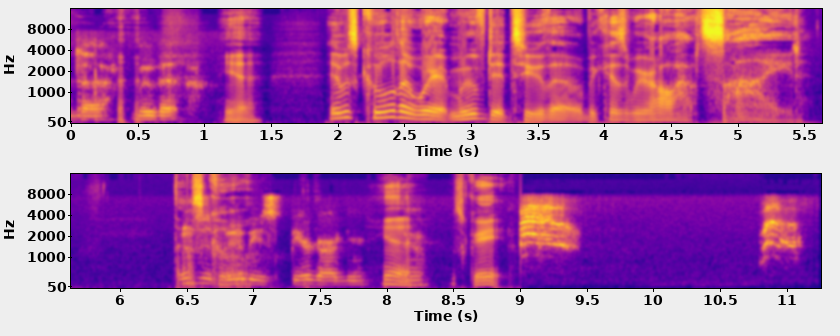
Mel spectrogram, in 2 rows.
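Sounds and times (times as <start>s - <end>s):
speech: 0.0s - 5.6s, 6.4s - 9.5s
cat meowing loudly: 9.0s - 9.5s, 10.8s - 11.2s.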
